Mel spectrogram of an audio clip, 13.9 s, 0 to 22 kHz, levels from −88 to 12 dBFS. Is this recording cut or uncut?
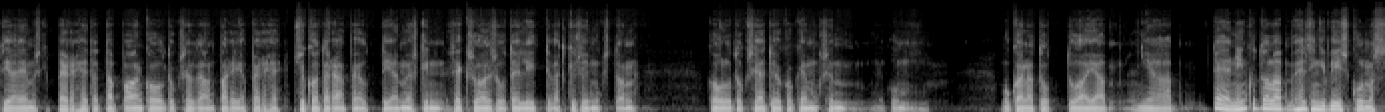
cut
